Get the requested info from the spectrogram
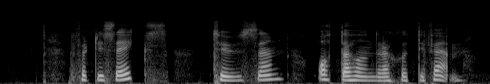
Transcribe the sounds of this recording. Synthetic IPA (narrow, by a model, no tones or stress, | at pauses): fœʈːɪsɛks | t̪ʰʉ̟ːsən | ɔt̪ːaɦɵnd̪ɾaɧɵt̪ːɪfɛmː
